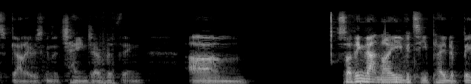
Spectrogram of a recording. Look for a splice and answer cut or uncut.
uncut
